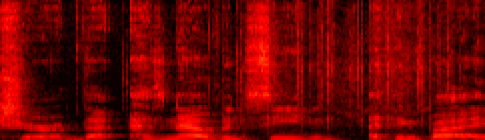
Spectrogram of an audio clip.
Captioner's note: camera shutter clicking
